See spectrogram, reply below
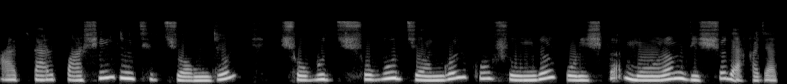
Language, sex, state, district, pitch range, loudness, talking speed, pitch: Bengali, female, West Bengal, Jalpaiguri, 195-270 Hz, -19 LUFS, 115 wpm, 220 Hz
